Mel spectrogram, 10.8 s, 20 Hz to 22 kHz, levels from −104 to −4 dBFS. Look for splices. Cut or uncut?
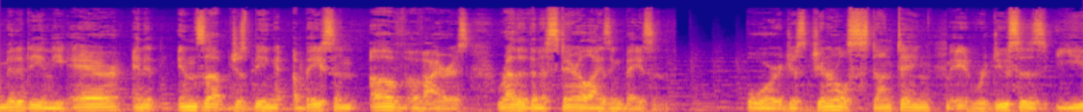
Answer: cut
